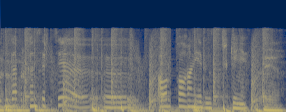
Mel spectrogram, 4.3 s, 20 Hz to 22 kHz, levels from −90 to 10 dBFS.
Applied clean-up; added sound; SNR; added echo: none; Scratching (performance technique); 4 dB; none.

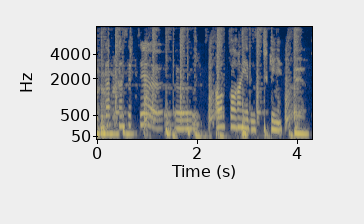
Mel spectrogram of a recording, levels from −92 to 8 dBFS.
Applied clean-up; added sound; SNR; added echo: classical method spectral subtraction.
